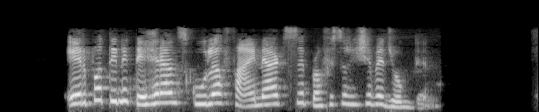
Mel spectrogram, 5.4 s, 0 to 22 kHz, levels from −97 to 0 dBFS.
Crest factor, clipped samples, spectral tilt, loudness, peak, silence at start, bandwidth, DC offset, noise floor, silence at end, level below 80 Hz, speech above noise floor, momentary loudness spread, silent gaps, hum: 16 dB; under 0.1%; -3.5 dB/octave; -15 LUFS; -2 dBFS; 0.65 s; 8.2 kHz; under 0.1%; under -90 dBFS; 1 s; -64 dBFS; over 74 dB; 10 LU; none; none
